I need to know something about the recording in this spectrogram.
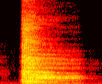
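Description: A person's long, heavy sigh: one breathy exhale starting about half a second in and fading away over just over a second.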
